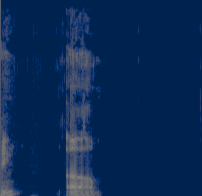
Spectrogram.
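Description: A man's voice saying a couple of words, with a short click between them.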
